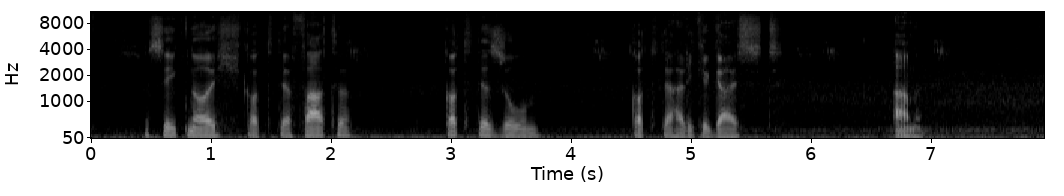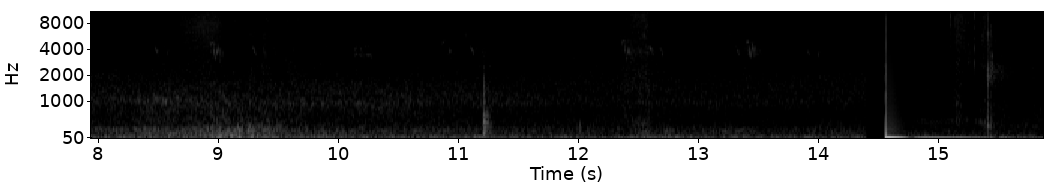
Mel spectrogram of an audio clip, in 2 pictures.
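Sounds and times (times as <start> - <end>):
birdsong chirps in the evening sun on a mountain: 0.0 - 14.8
steady outdoor hiss: 0.0 - 15.8
speech: 0.4 - 2.3, 3.0 - 3.8, 4.5 - 5.8, 6.7 - 7.1
cars on the road: 3.7 - 14.4.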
